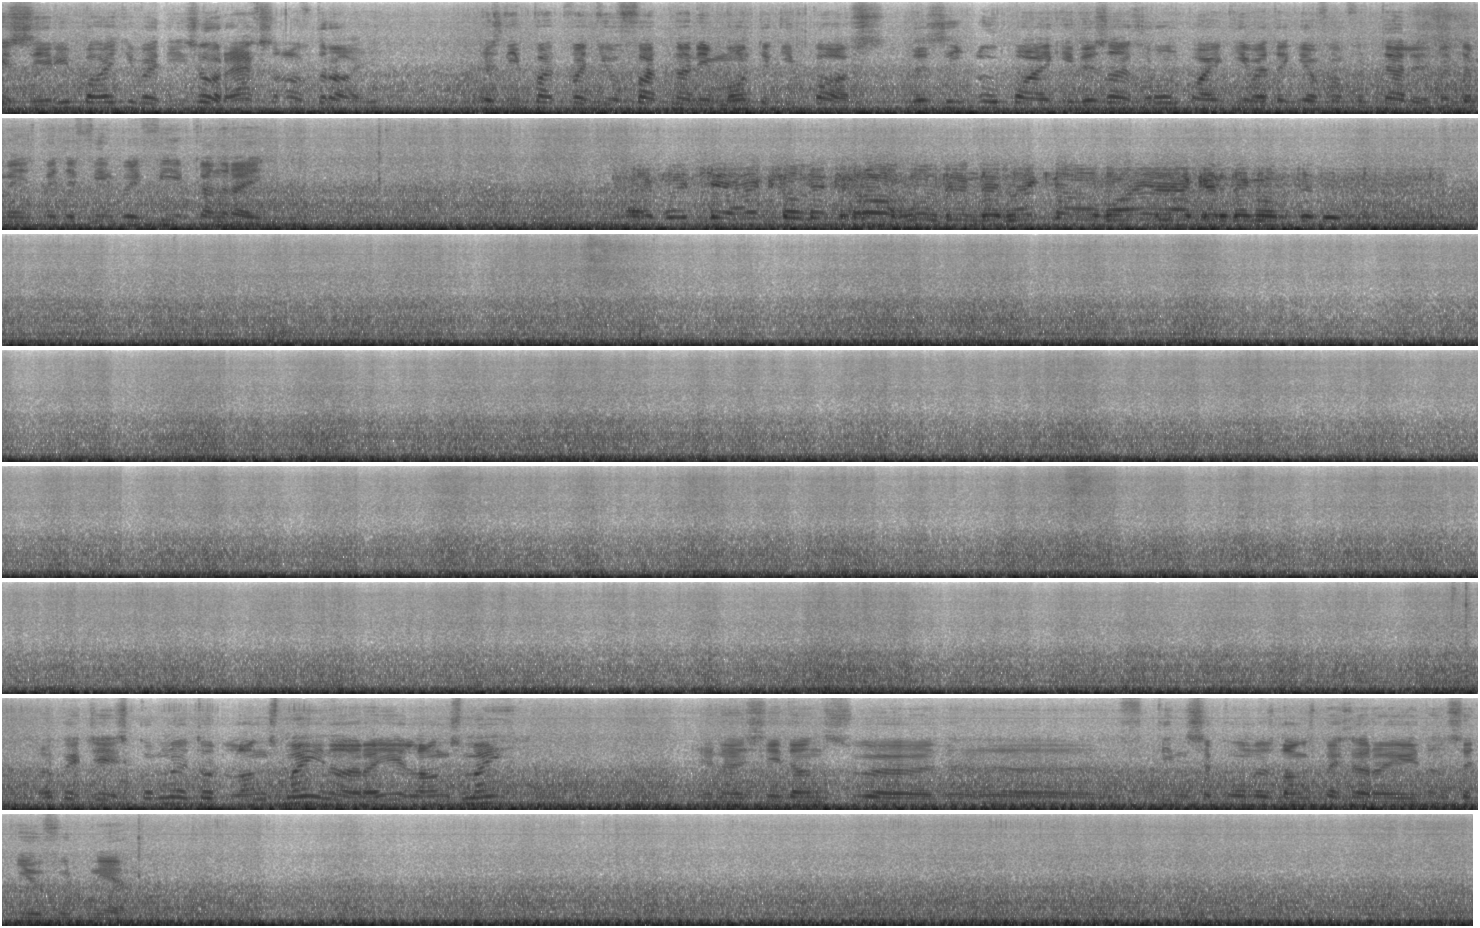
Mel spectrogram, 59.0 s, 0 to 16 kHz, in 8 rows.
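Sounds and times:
car engine deep throb: 0.0s - 59.0s
road noise: 0.0s - 59.0s
wind noise: 8.6s - 59.0s.

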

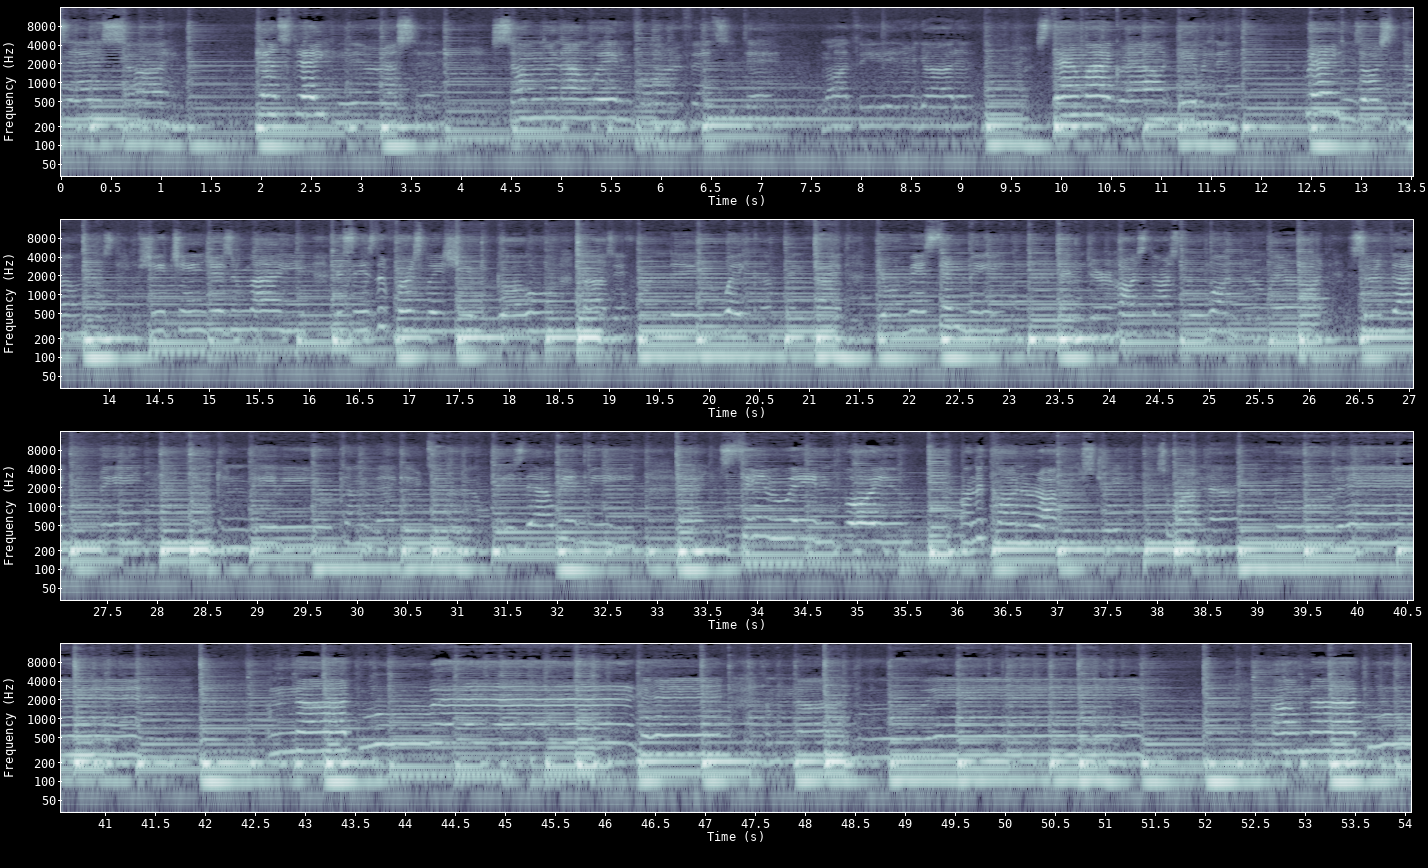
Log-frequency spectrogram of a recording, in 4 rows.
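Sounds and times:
man singing: 0.0s - 1.3s, 2.0s - 42.0s, 42.6s - 51.6s, 52.6s - 54.0s
acoustic guitar strumming: 0.0s - 54.0s.

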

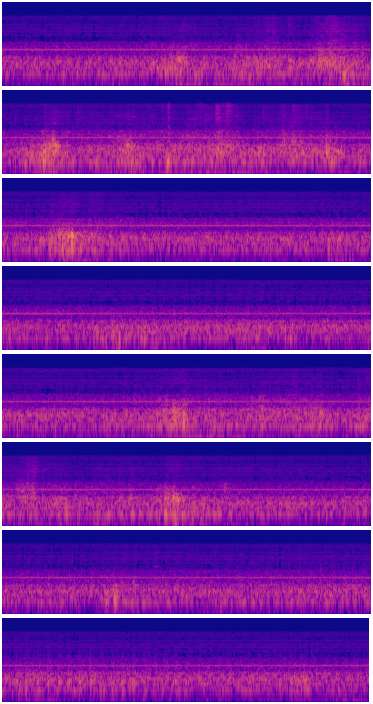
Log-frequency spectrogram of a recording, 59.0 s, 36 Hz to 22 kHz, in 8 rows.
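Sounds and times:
steady hum: 0.0s - 59.0s
train running on track: 0.0s - 59.0s.

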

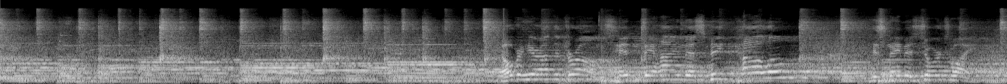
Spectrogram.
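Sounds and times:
live gospel band: 0.0s - 10.0s
man speaking into microphone: 5.0s - 10.0s.

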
